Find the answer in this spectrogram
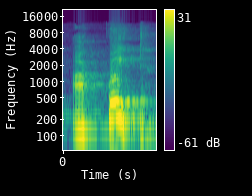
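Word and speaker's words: acquit: সিকে block S সি কিউ ইউ আই টি আকুইট আকুইট এখন আসুন বি C Keon bacon bacon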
